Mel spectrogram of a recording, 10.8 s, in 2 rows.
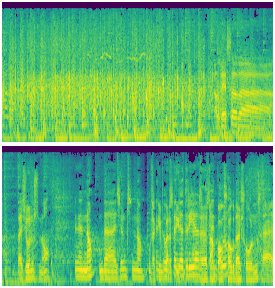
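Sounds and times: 
audience applauding: 0.0s - 5.4s
speech: 4.4s - 10.8s.

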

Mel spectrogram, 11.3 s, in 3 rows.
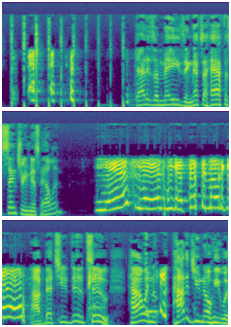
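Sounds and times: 
one person clapping hands: 0.0s - 2.2s
speech: 2.2s - 5.8s, 6.7s - 11.3s.

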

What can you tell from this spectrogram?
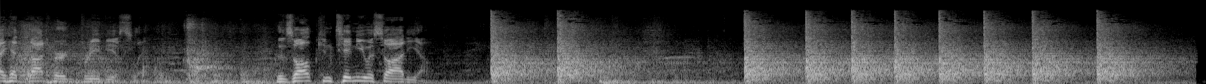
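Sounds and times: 
speech: 0.0s - 4.4s
gunshots: 4.9s - 6.4s, 7.4s - 11.8s.

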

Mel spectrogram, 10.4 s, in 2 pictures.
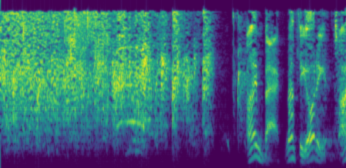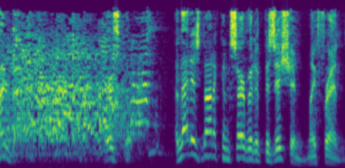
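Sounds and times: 
crowd applauding: 0.0s - 3.8s
speech: 3.7s - 5.7s, 6.7s - 10.3s
laughter: 4.8s - 7.6s.

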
